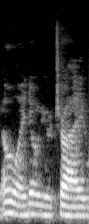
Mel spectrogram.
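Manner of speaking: put-on sarcastic tone. Retell what she used to say whenever you told her you were trying, imitating her sarcasm. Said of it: "she would do the little sarcastic thing".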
